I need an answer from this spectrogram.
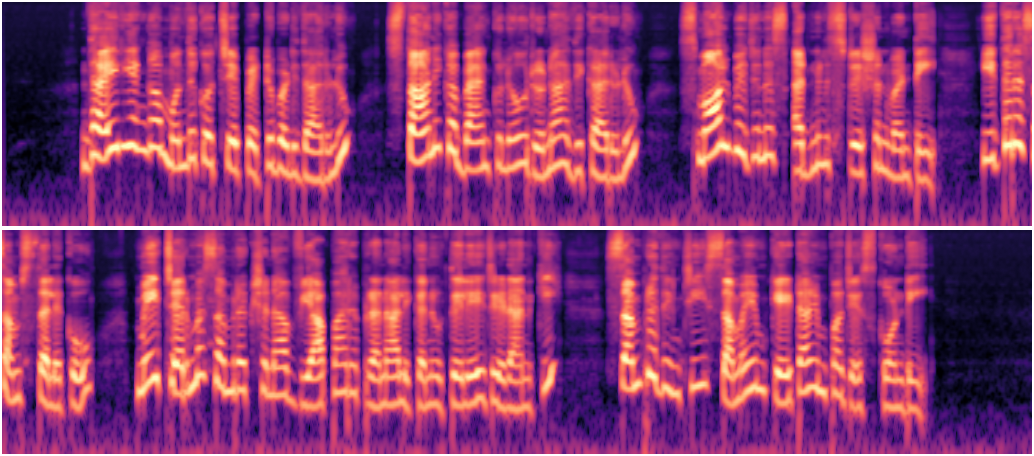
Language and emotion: Telugu, neutral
